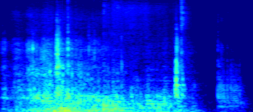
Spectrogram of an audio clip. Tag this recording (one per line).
close
door
metalic
open
scrape
shut
sliding
wheels
wooden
